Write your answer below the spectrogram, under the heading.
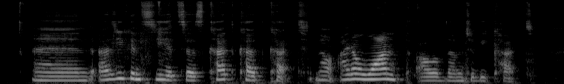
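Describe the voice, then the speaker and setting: A somewhat breathy woman at a medium pitch, fairly slow in pace, with ordinary pitch variation. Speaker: crafting tutorial youtuber. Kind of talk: tutorial. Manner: casual, hesitant with fillers.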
